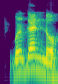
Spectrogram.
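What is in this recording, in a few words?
"berganduh", Malay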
